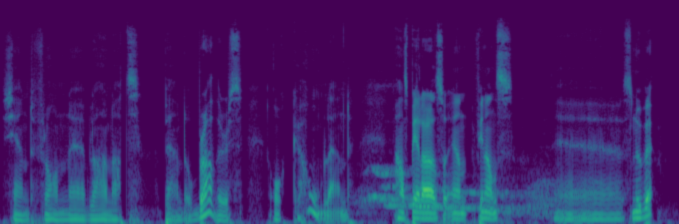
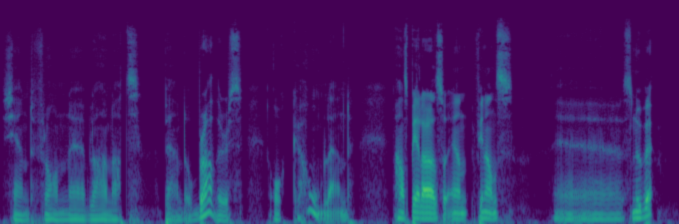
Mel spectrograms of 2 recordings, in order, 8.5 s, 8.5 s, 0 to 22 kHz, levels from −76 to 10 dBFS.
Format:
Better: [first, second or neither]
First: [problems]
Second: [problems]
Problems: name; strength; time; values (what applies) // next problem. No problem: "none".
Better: second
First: dog barking; noticeable; from 4.5 to 7 s; peak 6 dB below the speech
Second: none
